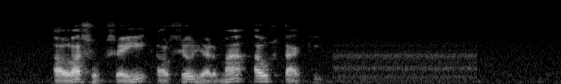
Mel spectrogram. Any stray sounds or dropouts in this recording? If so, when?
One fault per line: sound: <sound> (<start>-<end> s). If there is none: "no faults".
no faults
